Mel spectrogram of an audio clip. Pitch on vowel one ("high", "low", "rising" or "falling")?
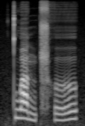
falling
